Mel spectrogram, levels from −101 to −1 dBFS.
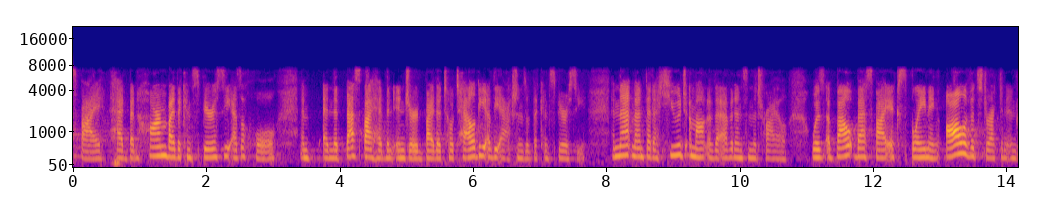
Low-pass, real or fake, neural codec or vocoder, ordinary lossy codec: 7.2 kHz; real; none; Opus, 16 kbps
